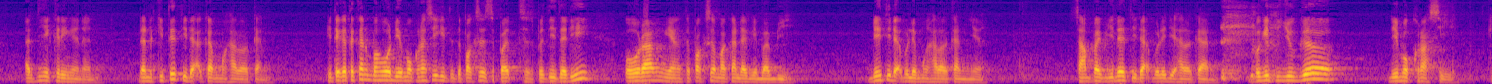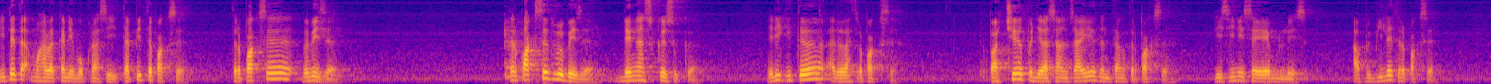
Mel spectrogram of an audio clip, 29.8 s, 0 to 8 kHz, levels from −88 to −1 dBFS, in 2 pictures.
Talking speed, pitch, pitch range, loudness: 125 wpm, 125 Hz, 115-155 Hz, -20 LUFS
